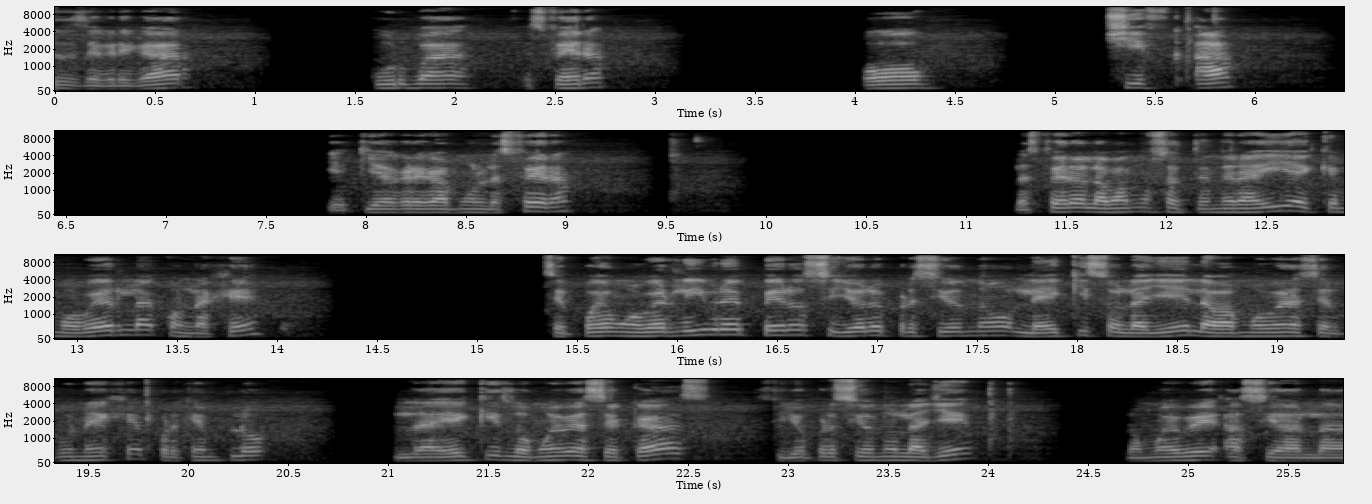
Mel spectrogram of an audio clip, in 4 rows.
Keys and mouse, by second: 5.7 shift+a, 11.1-11.5 middle drag, 11.9-12.3 middle drag, 13.8 g.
